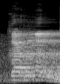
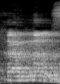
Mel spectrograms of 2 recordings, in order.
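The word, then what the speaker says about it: colonel: ओ एम इ एल इसको पढ़ाया जाता है कर्नल क्या पढ़ाया जाता है कर्नल सी ओ एल ओ एन एल कर्नल number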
